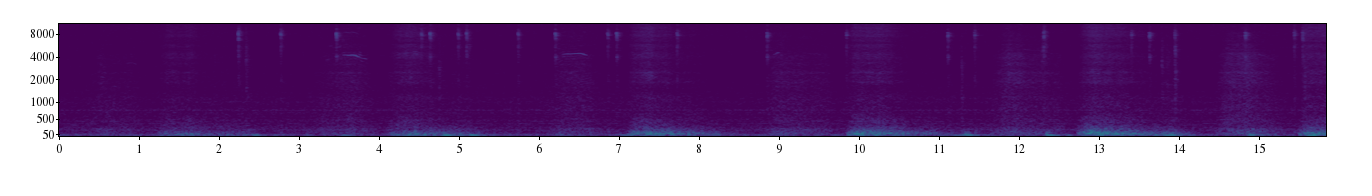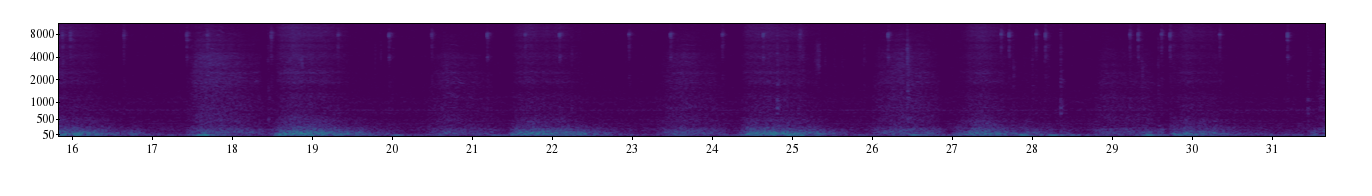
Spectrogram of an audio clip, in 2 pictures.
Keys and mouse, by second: 2.7 super+click, 4.5 super+click, 5.0 shift+super+click, 5.7 super+click, 6.8 super+click, 7.7-8.8 super+drag, 9.8-11.1 super+drag, 11.4 shift+super+click, 13.4 super+click, 13.9 alt+super+click, 15.4 super+click, 15.8 shift+super+click, 16.6 super+click, 17.7 alt+super+click, 19.3 super+click, 20.4 super+click, 21.6 super+click, 22.9 super+click, 24.1 super+click, 25.1-26.2 alt+super+drag, 27.6 super+click, 28.0 shift+super+click, 29.2 super+click, 29.6 shift+click, 30.3 click.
